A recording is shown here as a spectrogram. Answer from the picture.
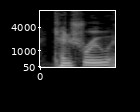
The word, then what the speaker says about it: Kensrue: Kensrue, I think is how you say his name. K-E-N-S-R-U-E.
